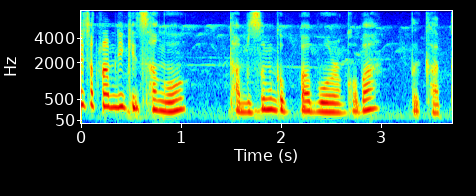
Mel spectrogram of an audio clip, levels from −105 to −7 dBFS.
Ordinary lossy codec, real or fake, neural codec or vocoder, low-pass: none; real; none; none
